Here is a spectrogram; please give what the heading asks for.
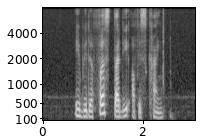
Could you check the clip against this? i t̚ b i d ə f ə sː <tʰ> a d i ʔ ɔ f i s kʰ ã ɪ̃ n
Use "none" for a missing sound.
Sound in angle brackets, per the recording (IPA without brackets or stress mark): t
